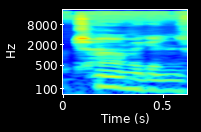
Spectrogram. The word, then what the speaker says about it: Ptarmigans: series of puzzle books called Ptarmigans, or Ptarmigans with a silent P, and they did a couple of series of those, of which I've got them all.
